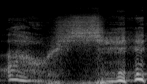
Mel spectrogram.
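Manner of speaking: breathy "uh-oh" realisation; drawn-out hushed shock; horrified whisper. Retold or imitated. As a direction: whisper it in mock dread.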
